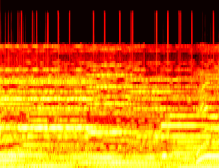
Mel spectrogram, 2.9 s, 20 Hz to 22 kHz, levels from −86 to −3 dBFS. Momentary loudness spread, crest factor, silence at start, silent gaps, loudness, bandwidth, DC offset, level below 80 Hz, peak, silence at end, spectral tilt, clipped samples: 4 LU; 10 dB; 0 s; none; -10 LUFS; 16.5 kHz; under 0.1%; -22 dBFS; 0 dBFS; 0 s; -5 dB/octave; under 0.1%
